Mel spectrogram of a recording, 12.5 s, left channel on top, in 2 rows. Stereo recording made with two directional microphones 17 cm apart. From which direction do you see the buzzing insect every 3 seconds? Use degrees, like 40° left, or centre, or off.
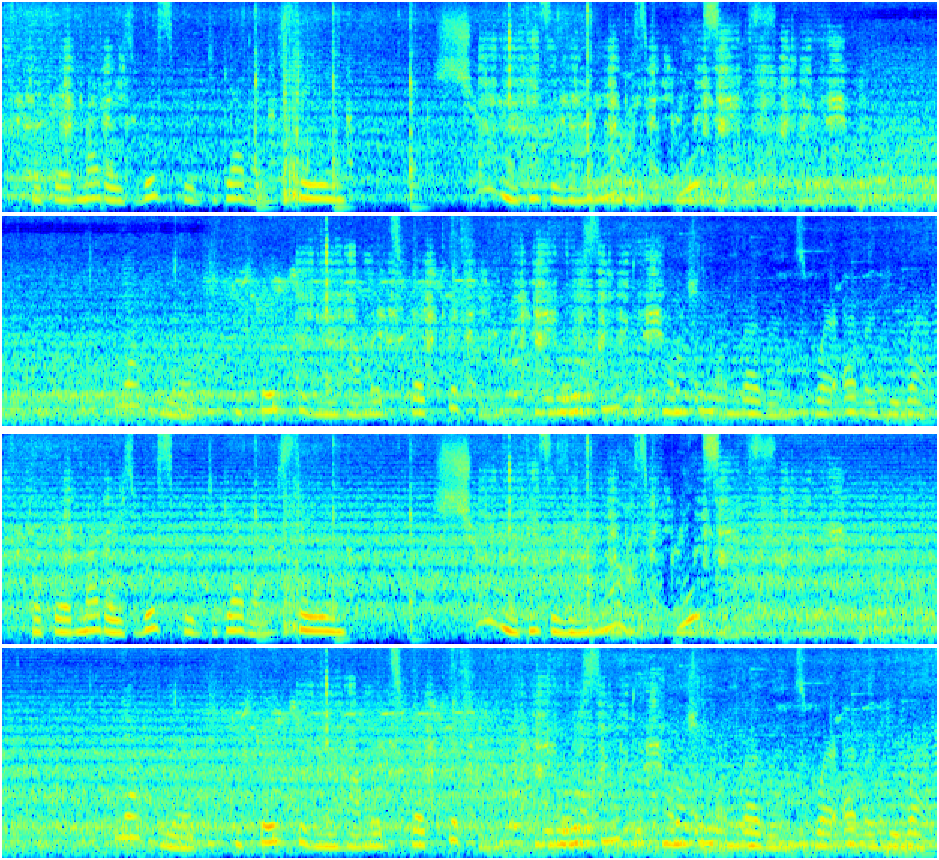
20° left, 10° left, 10° right, 30° right.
